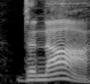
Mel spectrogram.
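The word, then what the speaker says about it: DeNA: That's how they spell it. Dina.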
